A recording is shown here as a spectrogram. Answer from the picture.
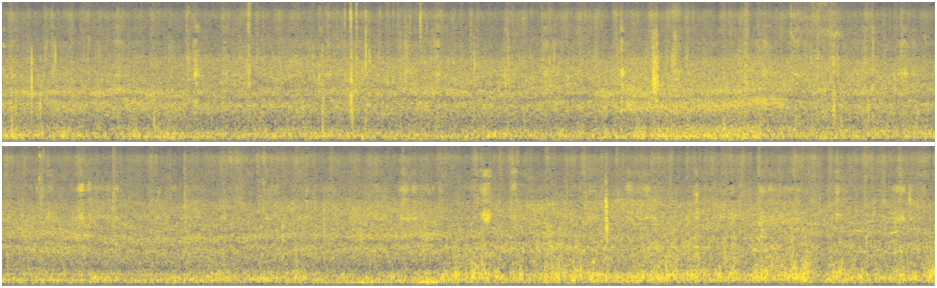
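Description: Steady wind rushing over a phone microphone carried along on a moving bicycle.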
